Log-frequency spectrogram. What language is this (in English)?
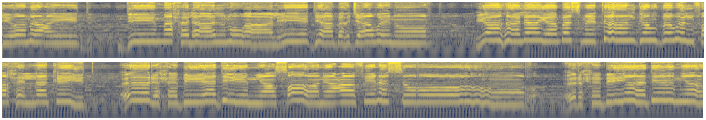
Arabic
